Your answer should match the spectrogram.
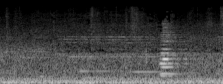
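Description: Low rumble of street traffic, broken about one and a half seconds in by a single short vehicle horn toot.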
